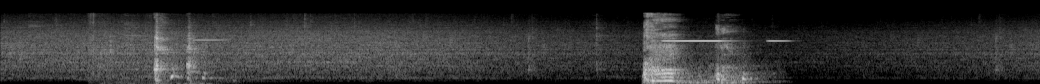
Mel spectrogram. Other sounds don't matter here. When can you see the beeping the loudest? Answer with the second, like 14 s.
7 s.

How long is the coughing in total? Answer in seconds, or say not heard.
2 s.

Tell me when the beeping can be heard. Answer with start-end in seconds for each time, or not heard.
0.8-2.2, 6.8-7.9.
